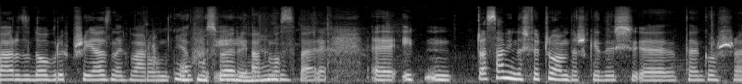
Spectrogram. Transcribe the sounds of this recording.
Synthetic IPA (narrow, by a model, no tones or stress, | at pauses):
baɾd̪zɔd̪ɔbɾɘxpʂɘjaznɘɣvaɾuŋkufɔsiɛɾat̪mɔsfɛɾɘ | ʔi | t͡ʂasamʲid̪ɔɕfʲjat̪̚t͡ʂɘwamt̪ɛʂkʲjɛd̪ɘɕt̪ɛɡɔʐɛ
